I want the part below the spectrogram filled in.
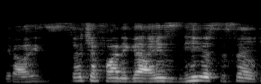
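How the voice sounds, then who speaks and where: A man hosting a podcast, talking in a relaxed, friendly way with lots of "you know". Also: fairly high pitch, brisk, husky. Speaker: podcast host. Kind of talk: casual interview chat. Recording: dull lo-fi sound.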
